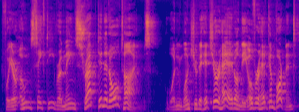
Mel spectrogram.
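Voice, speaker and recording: A theatrical space launch announcer, voice swoops all over, echoey room. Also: male voice, a little high, very animated, normal speed. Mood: grand, welcoming. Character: showy male mission control announcer for fake spaceflight. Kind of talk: theatrical scripted audio drama.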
